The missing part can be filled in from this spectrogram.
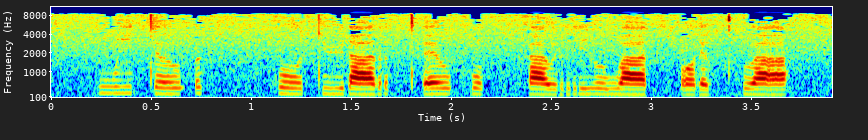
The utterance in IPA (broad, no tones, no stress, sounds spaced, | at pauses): w i t ə ʊ̯ ʔ ə kː o t y ɾ a r tʼ ɛ ʊ̯ f o kː a ʊ̯ r i ʊ̯ w a t͡sʼ ɔ ɾ ɛ kʷʰ a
